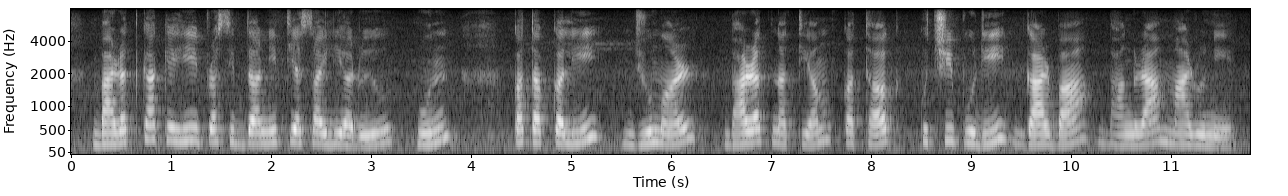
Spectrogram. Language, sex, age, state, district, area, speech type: Nepali, female, 18-30, West Bengal, Kalimpong, rural, spontaneous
